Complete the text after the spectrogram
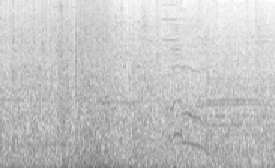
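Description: Explosions burst close by.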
